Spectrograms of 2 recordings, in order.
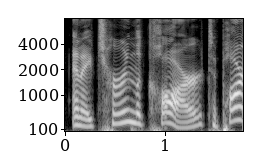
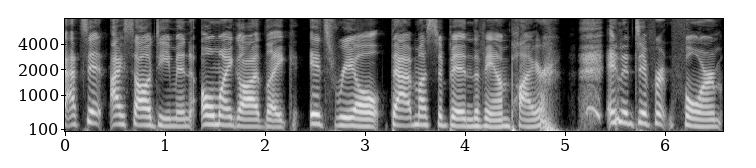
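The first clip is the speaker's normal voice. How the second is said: plain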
